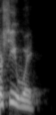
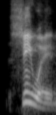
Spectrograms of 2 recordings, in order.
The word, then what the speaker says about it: Tshiebwe: Oscar Tshiebwe. – Tshiebwe, that's how you say his last name.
